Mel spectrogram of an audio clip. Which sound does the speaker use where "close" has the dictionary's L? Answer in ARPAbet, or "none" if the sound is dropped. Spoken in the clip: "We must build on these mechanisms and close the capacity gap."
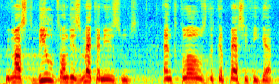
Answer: L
